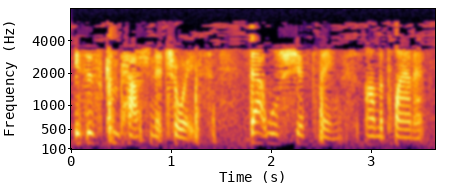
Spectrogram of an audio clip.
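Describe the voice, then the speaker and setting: Woman guest on a tinny phone line with a faint hiss, mid-pitched, gentle, repeats key phrases. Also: normal speed, vocal fry. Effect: speaking over the phone. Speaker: interview guest. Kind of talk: spiritual interview talk.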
